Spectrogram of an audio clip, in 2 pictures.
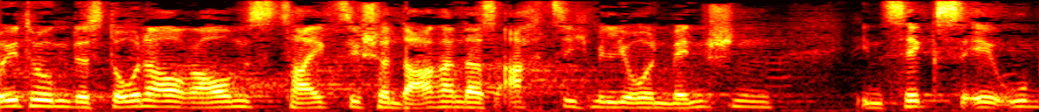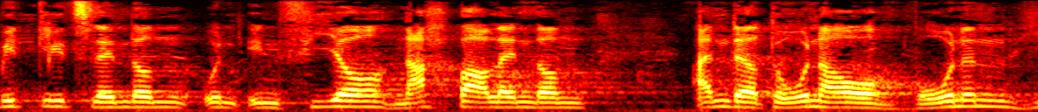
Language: German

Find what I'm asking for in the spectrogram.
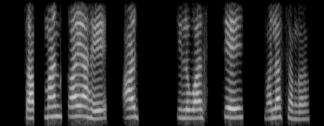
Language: Marathi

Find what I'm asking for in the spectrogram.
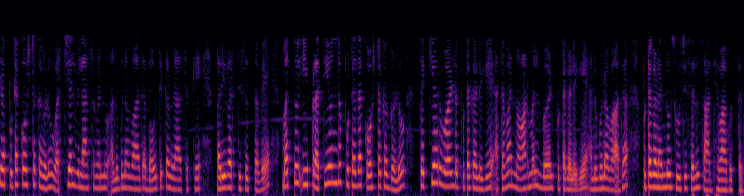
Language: Kannada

